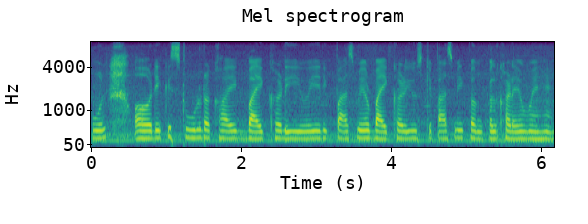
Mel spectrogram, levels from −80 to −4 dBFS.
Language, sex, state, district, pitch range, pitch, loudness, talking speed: Hindi, female, Chhattisgarh, Bilaspur, 165-175 Hz, 170 Hz, -18 LUFS, 215 wpm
